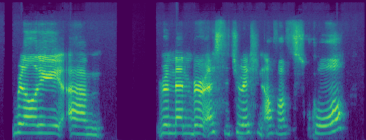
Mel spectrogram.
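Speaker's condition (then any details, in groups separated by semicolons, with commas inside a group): Cerebral palsy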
